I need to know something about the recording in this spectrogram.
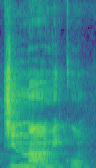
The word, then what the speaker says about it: dinâmico: Disposta, não, déspota, monossílaba, fonética, sílaba, dinâmico, tá vendo? Aí na palavra dinâmico, eu tenho um acento circunflexo, olha o timbre fechado dele, ó, de nã, ele tem um som de an.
